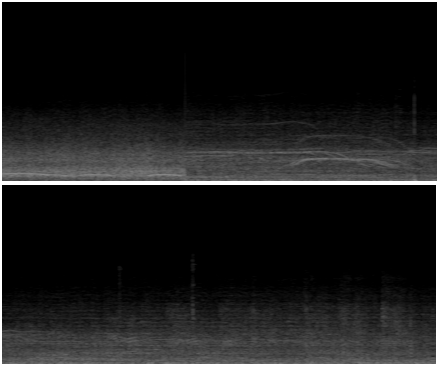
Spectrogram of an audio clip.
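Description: Football stadium crowd noise. Loud chanting for about the first second and a half, then a sudden drop to quieter crowd noise with a brief high rising-and-falling tone soon after.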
